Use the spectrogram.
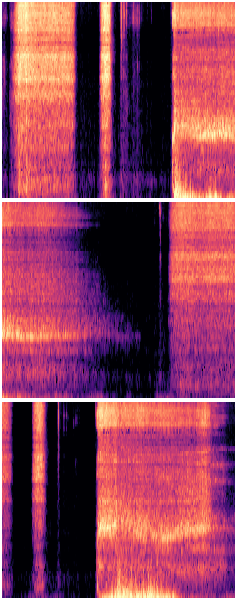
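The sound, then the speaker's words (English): Nasal-and-mouth breathing from a breathing exercise for mothers in pelvic health rehab: two cycles, each of two quick sniffing inhales through the nose followed by a long, loud, breathy exhale through the mouth that fades out. “it's a double inhale with a long exhale. So you breathe twice in through your nose and breathe it all out through your mouth. So this is what it sounds like.”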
